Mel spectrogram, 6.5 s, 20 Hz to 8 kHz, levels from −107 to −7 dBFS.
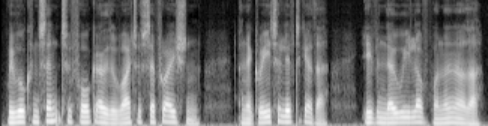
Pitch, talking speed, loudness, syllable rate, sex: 115 Hz, 185 wpm, -17 LUFS, 6.2 syllables/s, male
